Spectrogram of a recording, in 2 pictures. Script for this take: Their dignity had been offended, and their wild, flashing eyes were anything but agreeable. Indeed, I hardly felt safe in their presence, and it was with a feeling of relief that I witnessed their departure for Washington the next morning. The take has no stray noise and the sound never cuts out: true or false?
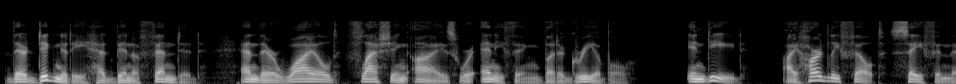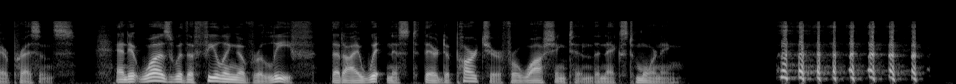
false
